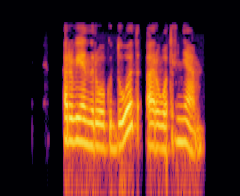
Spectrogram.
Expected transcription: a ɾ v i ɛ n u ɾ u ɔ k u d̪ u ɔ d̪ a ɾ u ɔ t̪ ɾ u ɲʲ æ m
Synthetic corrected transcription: a ɾ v i ɛ n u ɾ u ɔ k u d̪ u ɔ t̪ a ɾ u ɔ t̪ ɾ u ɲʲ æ m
